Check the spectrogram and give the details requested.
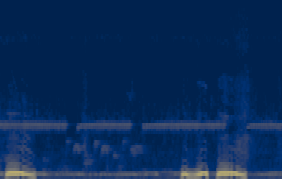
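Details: Spotted dove coo used to lure and stimulate decoy birds; a long falling coo opens, then after a quiet gap two short arched notes lead into another long, downward-sliding coo, with a faint constant high whine behind.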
